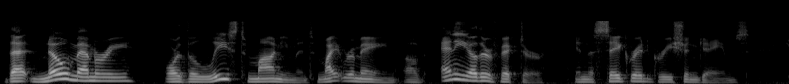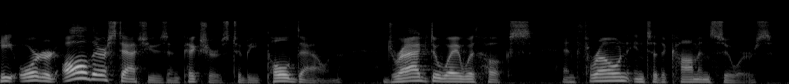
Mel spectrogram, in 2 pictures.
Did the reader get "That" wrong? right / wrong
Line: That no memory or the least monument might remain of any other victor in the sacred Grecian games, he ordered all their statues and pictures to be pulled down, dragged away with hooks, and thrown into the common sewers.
right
